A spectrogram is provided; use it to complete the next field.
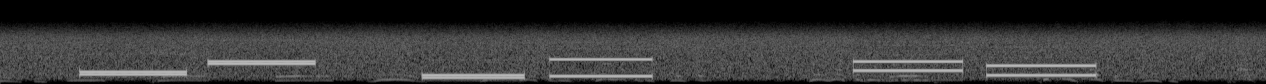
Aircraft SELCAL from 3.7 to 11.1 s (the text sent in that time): AD-CQ HP-DL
